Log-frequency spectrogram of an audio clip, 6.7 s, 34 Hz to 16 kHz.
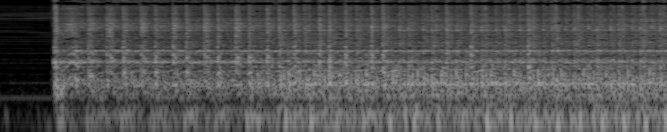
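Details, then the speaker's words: First-ever start of a newly installed Generac 24kW standby generator: the engine turns over with steady rhythmic pulses for several seconds without settling into a clean idle, a long crank the owner suspects is due to air in the fuel lines. "of course it's never run before so there's probably air in the lines it's probably going to take a little while"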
